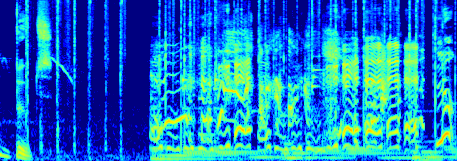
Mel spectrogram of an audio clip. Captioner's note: both giggle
